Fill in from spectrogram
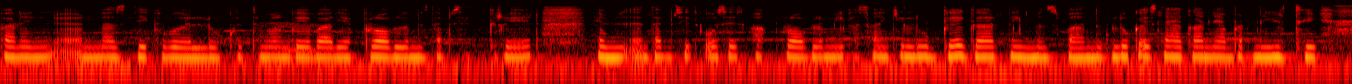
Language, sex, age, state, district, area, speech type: Kashmiri, female, 18-30, Jammu and Kashmir, Srinagar, rural, spontaneous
